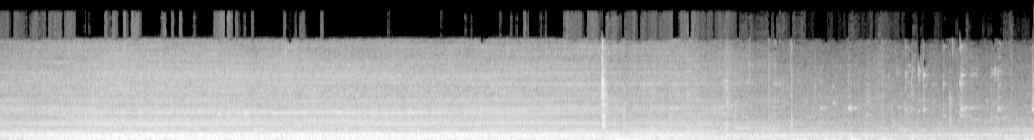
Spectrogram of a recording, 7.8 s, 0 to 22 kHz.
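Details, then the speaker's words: White Westinghouse 8,000 BTU window air conditioner just reassembled after cleaning, started on low cool after the thermostat clicked. Steady airy rush and even hum, one click midway, then a slight easing; normal running. "But let's go ahead and start it up. Compressor will start because I heard the thermostat click, so let's go to low cool."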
